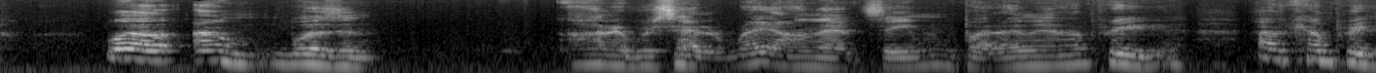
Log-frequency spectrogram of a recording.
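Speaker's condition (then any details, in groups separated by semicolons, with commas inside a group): Brain injury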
